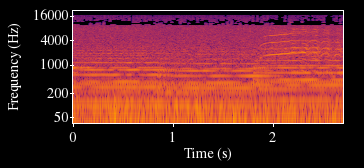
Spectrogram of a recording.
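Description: A horse lets out a loud, shrill whinny that rises sharply near the end as it rears up, over a steady hiss of heavy rain. No one speaks.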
